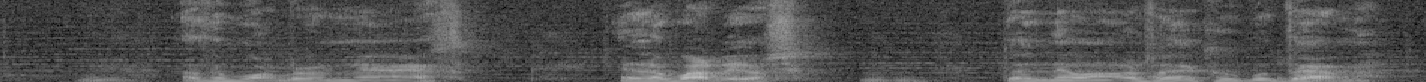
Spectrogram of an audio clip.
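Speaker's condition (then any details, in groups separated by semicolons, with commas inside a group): Amyotrophic lateral sclerosis (ela)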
